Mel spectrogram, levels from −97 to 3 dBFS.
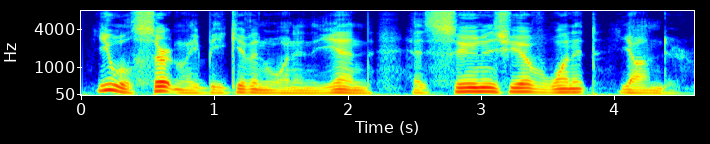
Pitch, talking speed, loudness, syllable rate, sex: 110 Hz, 220 wpm, -19 LUFS, 5.5 syllables/s, male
